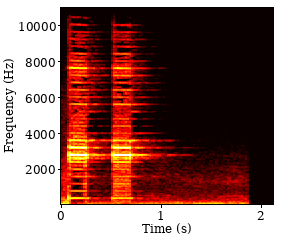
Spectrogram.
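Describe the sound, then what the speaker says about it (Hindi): Two short, loud honks from the single horn of a Bajaj Pulsar N150 motorcycle sound up close, followed by a low idling engine rumble before it stops. "अभी आप हॉर्न की आवाज़ सुन लो"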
